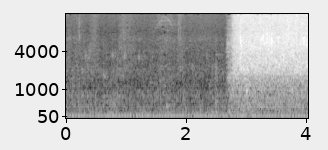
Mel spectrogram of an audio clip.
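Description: Bathroom sink tap turned on about two-thirds of the way through, with water running steadily into the basin. Before it, only a faint low steady hum.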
